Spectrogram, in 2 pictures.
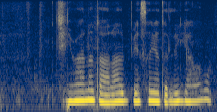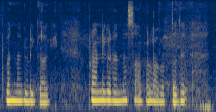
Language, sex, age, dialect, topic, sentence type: Kannada, female, 31-35, Mysore Kannada, agriculture, question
